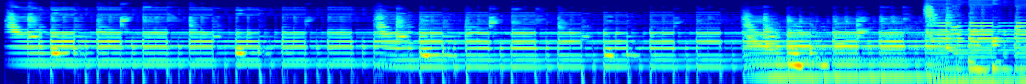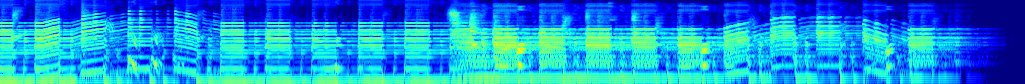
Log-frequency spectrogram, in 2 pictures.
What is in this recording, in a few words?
Vox Pulse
